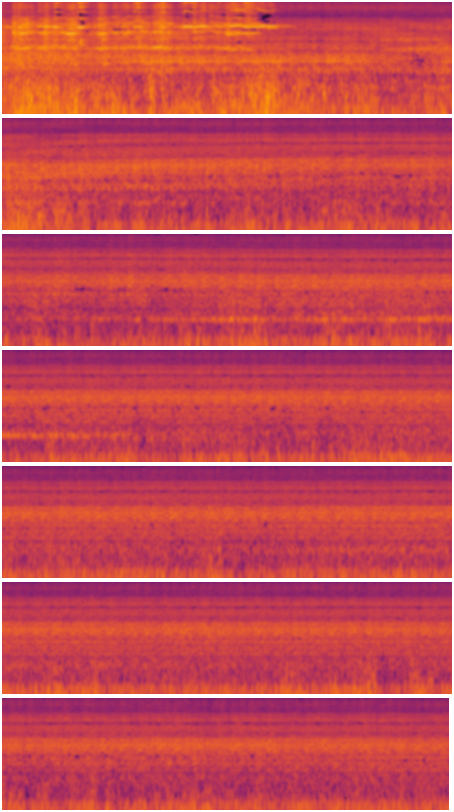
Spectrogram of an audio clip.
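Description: Diesel shunting locomotive running light past on the rails, its wheels squealing in several high-pitched tones. The squeal cuts off suddenly about three seconds in, leaving a steady low rumble.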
